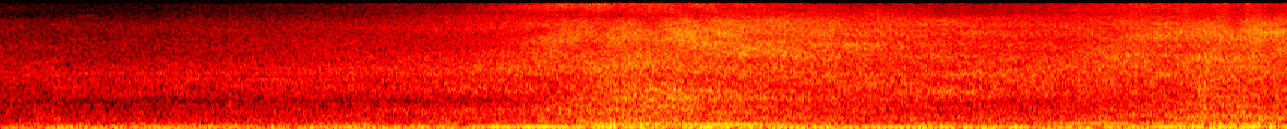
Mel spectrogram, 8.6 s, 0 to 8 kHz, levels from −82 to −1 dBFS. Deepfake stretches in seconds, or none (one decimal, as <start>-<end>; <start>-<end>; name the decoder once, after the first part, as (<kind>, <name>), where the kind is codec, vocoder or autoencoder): 0.0-0.4 (codec, SNAC); 5.4-6.4; 7.1-8.6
